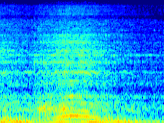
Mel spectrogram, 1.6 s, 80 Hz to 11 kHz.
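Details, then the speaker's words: 2019 KTM RC 390 BS4 single-cylinder, about 17,423 km: blips up briefly and drops back to a steady idle, smooth with no knock or rattle; slight vibration noted but no sound issues. "സൈഡിൽ sound വ്യത്യാസ കാര്യങ്ങളോ ഒന്നുമില്ല കേട്ടോ just ചില ഒരു vibration വരുന്നുണ്ട് അല്ലാണ്ട് വേറെ കുഴപ്പമൊന്നുമില്ല"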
